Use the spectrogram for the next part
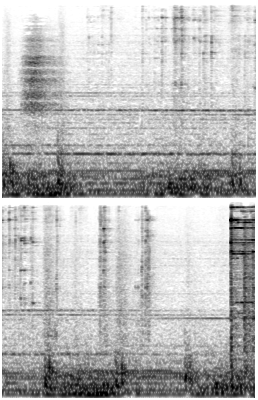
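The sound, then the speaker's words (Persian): Keys jangle as they are handed back, in several short, bright metallic bursts spread across a few seconds, with a low steady hum underneath and no voices. “کلیدمو پس بده.”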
